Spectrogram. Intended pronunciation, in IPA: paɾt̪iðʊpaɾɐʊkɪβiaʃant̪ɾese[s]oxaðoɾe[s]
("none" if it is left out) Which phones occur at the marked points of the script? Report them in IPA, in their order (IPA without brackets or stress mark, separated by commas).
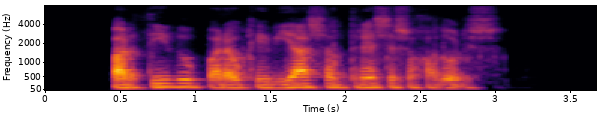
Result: s, s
